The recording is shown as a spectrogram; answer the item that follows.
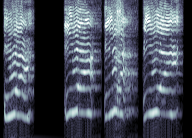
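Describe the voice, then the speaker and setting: A shrill, sobbing wife. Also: female voice, unhurried, fairly bright tone. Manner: wailing and sobbing, high-pitched squeals. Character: tearful, shrill middle-aged wife pleading for a stray dog. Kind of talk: storybook reading.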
